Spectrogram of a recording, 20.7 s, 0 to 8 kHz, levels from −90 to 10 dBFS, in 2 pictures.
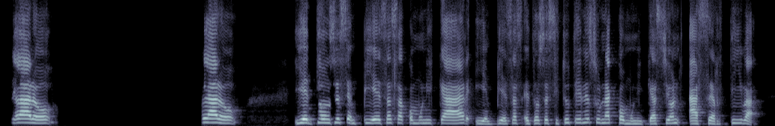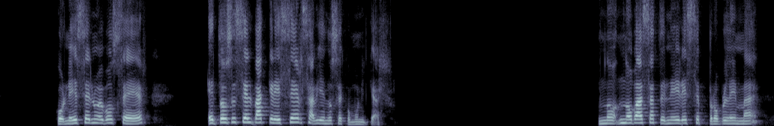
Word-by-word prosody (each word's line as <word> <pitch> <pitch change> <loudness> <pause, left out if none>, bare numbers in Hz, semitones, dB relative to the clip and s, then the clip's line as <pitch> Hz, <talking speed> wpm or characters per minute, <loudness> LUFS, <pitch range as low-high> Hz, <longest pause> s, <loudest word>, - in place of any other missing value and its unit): Claro. 225 -3 +4 1.9
Claro. 240 -5 +4 0.7
Y 225 +3 +6
entonces 230 +1 +1
empiezas 215 +2 -1
a 215 - -3
comunicar, 200 0 0
y 170 -2 -4
empiezas, 180 +5 -6
entonces, 195 +2 -4
si 190 - -11
tú 230 +5 -7
tienes 240 +1 -7
una 225 -1 -1
comunicación 175 +1 -4
asertiva 175 - -2 0.9
con 165 +2 +2
ese 210 +5 +1
nuevo 220 0 -1
ser, 185 -1 0 0.8
entonces 250 +1 +3
él 255 -1 +5
va 240 - +9
a 240 0 -1
crecer 235 +3 +2
sabiéndose 185 -5 -3
comunicar. 140 -2 -11 2.9
No 185 +1 -3
no 215 +1 +2
vas 225 +1 +6
a 235 0 -1
tener 195 0 -2
ese 205 +1 -4
problema, 175 -3 -4
205 Hz, 100 wpm, -21 LUFS, 185-225 Hz, 2.9 s, va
